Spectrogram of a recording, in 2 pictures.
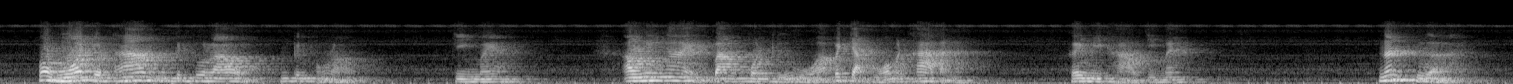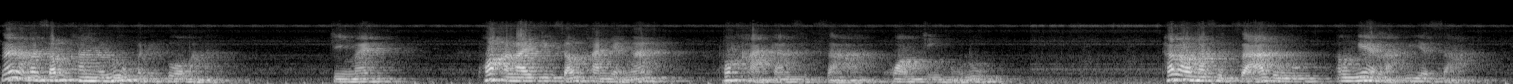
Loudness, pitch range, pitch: -16 LUFS, 110-160 Hz, 135 Hz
